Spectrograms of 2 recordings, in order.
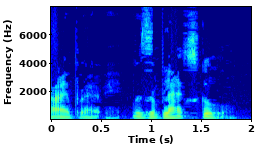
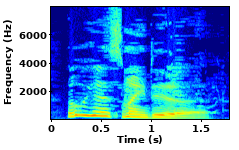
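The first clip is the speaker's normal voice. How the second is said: put-on plummy voice, much higher, louder, slower; 9 semitones higher, 11 dB louder than usual. Showing a friend how Dr. Dorothy Hyde spoke, in Dr. Dorothy Hyde's plummy voice. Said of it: "All the plums in her voice".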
